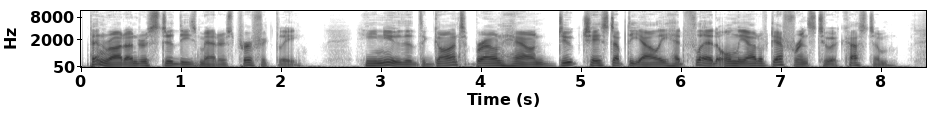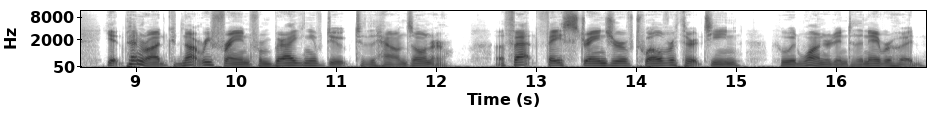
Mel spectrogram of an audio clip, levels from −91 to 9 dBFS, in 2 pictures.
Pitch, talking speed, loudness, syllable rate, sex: 110 Hz, 190 wpm, -19 LUFS, 5.4 syllables/s, male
